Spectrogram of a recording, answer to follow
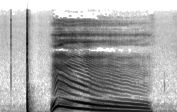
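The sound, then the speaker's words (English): A single sharp, loud knock on a door rings out, then a long, low, drawn-out zombie-like vocal groan follows for about two seconds before stopping abruptly. “I'm gonna answer the door and hope you're the pizza guy.”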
